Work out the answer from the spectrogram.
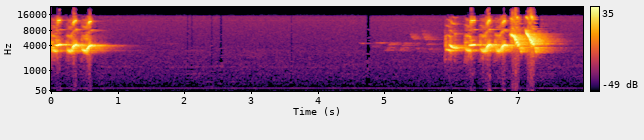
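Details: Tui Tui Fibra style song of a double-collared seedeater, recorded to train captive birds; the tail of one warbling phrase, a long silence, then a full phrase of rapid chipping and slurred whistles ending in a higher rising note.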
